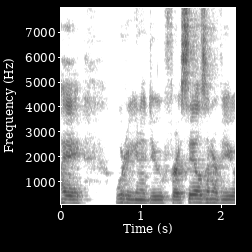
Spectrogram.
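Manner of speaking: ordinary delivery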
